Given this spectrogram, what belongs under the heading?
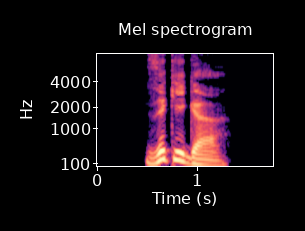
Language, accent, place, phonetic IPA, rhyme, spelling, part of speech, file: German, Germany, Berlin, [ˈzɪkɪɡɐ], -ɪkɪɡɐ, sickiger, adjective, De-sickiger.ogg
- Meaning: 1. comparative degree of sickig 2. inflection of sickig: strong/mixed nominative masculine singular 3. inflection of sickig: strong genitive/dative feminine singular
